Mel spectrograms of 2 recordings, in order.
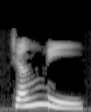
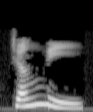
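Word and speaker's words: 整理: 삼성이 연달아 왔으니까 앞에 삼성은 이성으로 자연스럽게 발음이 되겠죠. 그래서 어떻게 발음하나요? 整理, 네, 다시 한번 들어볼까요? 整理, 선생님, 그런데 두 번째 발음을 삼성으로 발음한 게 맞나요?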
